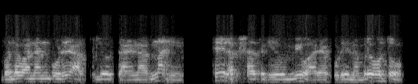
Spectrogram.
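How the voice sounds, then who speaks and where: A man reading the lines of a humble small tree in a storybook fable, in a calm, explaining tone. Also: mid-range voice, a little fast, distant mic, lightly acted, poor audio.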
